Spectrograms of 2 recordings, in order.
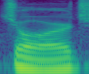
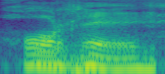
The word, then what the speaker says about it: Jorge: I said George, and he said it is Jorge.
